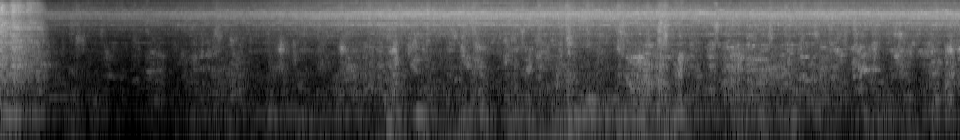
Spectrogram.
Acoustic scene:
kitchen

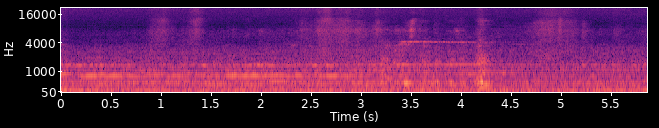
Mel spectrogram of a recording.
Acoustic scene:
bus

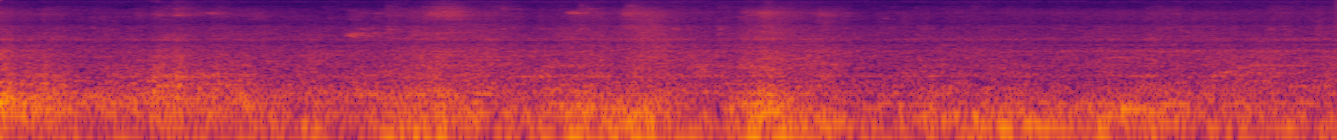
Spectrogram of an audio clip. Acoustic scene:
subway train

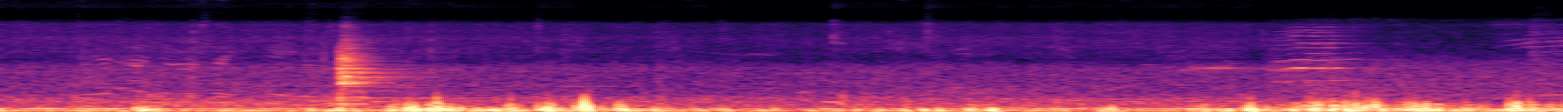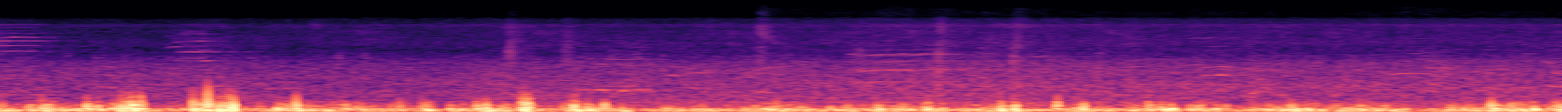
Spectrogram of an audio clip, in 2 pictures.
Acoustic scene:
residential area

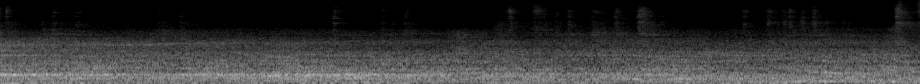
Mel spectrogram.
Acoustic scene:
subway station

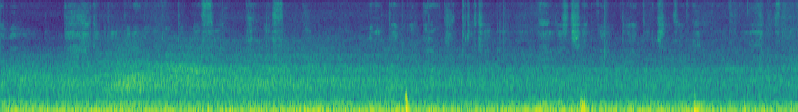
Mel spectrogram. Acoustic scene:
car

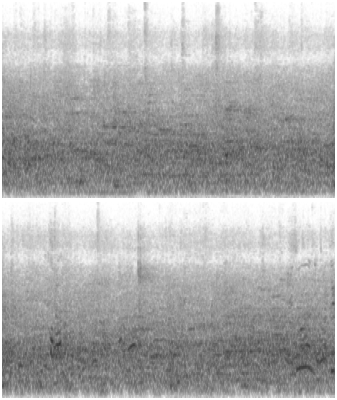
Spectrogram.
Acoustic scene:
crowded indoor space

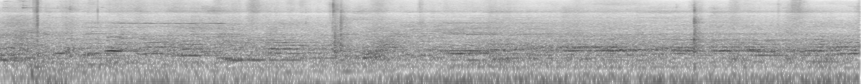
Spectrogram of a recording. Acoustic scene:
elevator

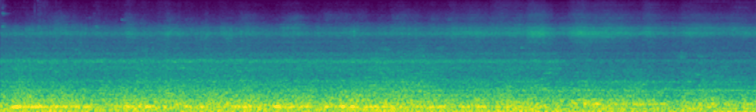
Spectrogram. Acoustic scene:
subway train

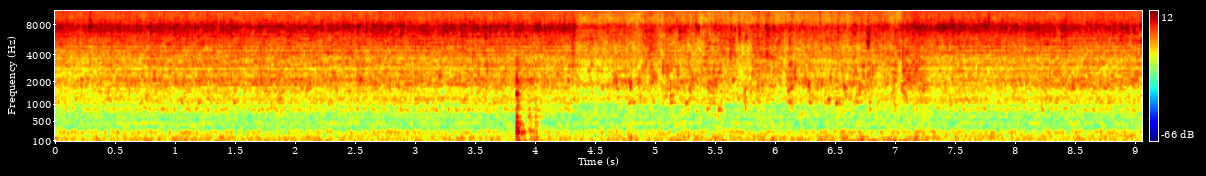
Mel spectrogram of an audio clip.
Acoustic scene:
kitchen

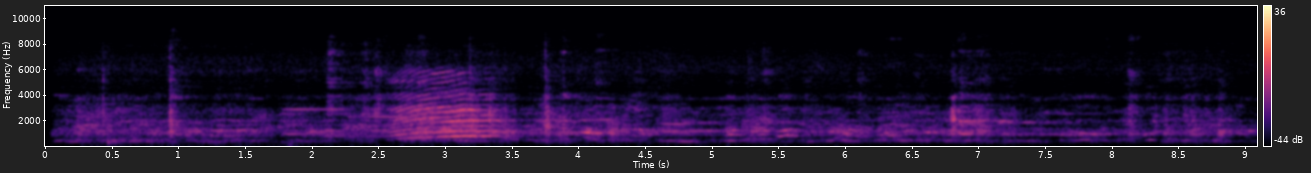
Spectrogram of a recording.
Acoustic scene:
restaurant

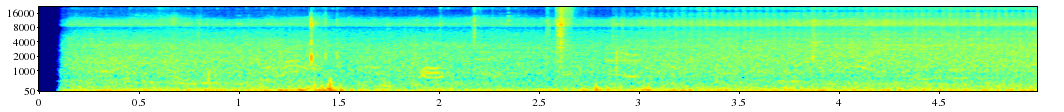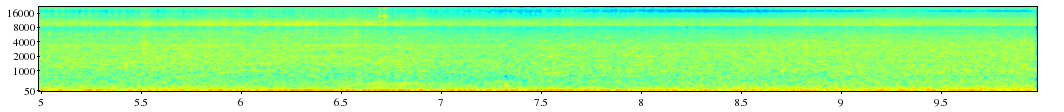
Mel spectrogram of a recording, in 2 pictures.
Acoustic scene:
street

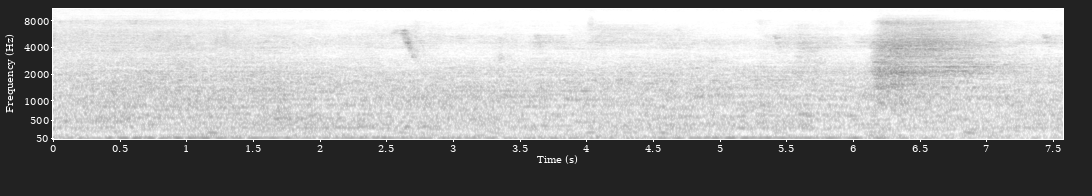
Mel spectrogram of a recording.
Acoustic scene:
street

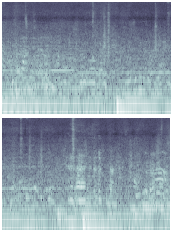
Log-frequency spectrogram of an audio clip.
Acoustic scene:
park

